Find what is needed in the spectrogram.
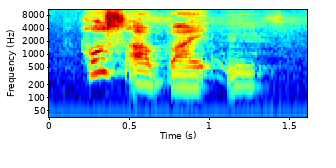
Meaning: plural of Hausarbeit
- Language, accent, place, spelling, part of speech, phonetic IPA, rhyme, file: German, Germany, Berlin, Hausarbeiten, noun, [ˈhaʊ̯sʔaʁˌbaɪ̯tn̩], -aʊ̯sʔaʁbaɪ̯tn̩, De-Hausarbeiten.ogg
